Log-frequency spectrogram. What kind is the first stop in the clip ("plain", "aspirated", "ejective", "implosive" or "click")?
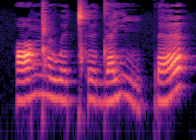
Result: click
